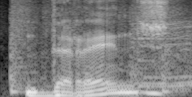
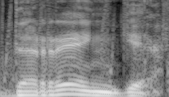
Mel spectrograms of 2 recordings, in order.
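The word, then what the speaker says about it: Drenge: Начнет его английское трио, название которого можно произносить по-разному. Если по-английски, то это будет «дрэндж», а если по-датски, то это будет «дрэнге». В переводе с датского это означает «мальчики».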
